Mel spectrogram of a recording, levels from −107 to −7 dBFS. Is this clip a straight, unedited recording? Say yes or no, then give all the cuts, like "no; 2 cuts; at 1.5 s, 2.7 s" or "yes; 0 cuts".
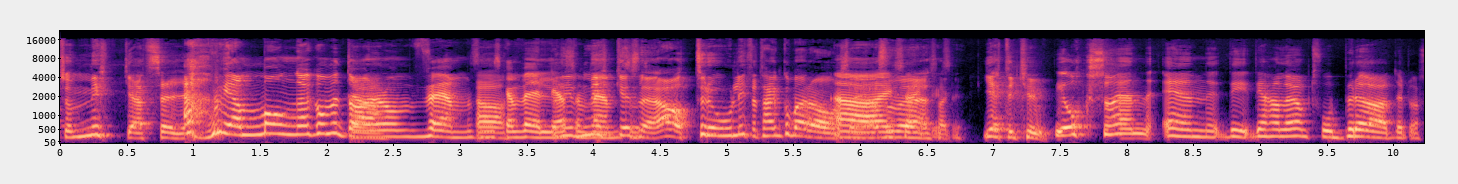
yes; 0 cuts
